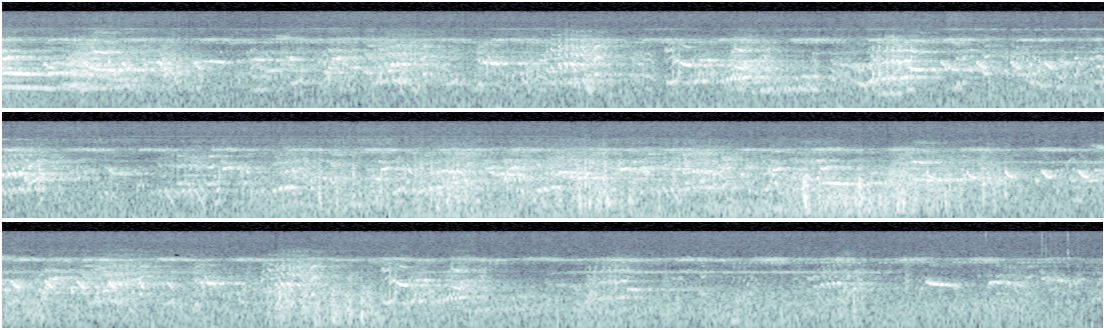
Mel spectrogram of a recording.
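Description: A flock of mealy parrots (mealy amazons) squabbling continuously, with a dense run of harsh short calls and rapid chattering notes, some of them loud.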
